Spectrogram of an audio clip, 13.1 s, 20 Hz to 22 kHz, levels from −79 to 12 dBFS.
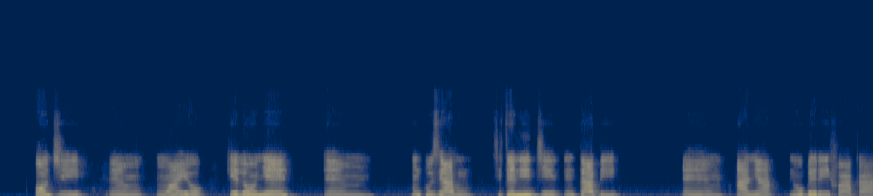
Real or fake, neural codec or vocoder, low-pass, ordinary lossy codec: fake; autoencoder, 48 kHz, 32 numbers a frame, DAC-VAE, trained on Japanese speech; 19.8 kHz; Opus, 16 kbps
